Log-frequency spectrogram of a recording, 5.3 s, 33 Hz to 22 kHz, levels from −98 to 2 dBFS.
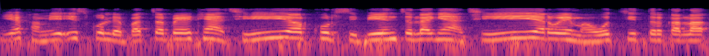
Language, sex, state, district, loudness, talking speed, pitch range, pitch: Garhwali, female, Uttarakhand, Tehri Garhwal, -20 LUFS, 180 wpm, 205-250 Hz, 230 Hz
